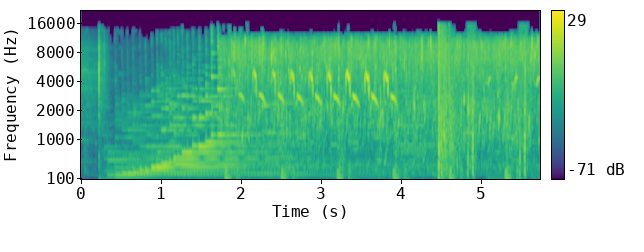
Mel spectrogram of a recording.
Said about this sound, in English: You fill your water storing tool.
